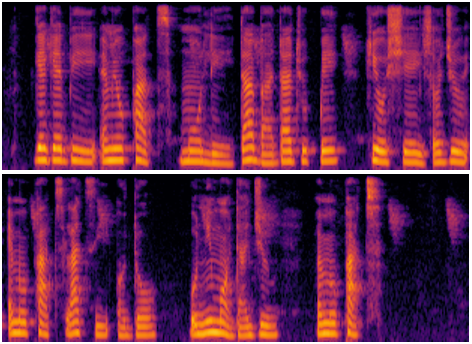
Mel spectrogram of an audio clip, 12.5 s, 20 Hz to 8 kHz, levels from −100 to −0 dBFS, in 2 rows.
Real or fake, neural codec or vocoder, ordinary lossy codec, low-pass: real; none; none; 7.2 kHz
